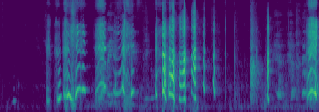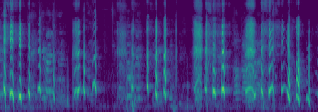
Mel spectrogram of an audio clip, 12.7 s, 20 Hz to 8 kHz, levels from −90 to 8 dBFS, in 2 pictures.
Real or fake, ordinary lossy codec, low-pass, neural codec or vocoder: real; none; none; none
